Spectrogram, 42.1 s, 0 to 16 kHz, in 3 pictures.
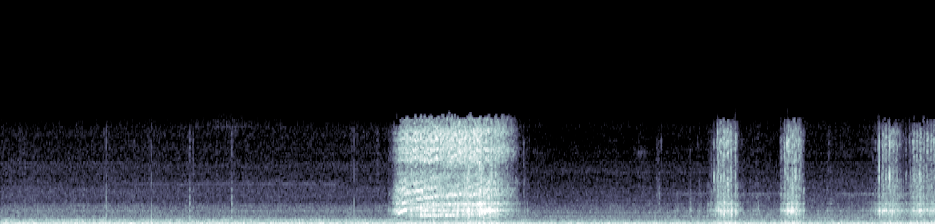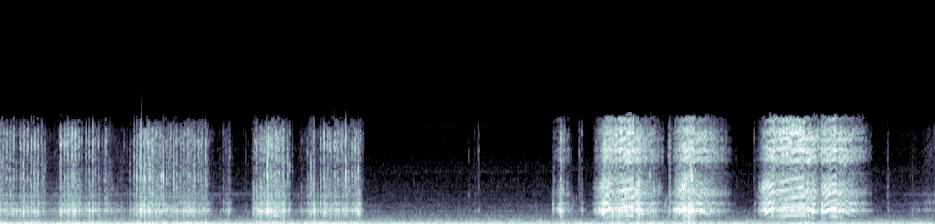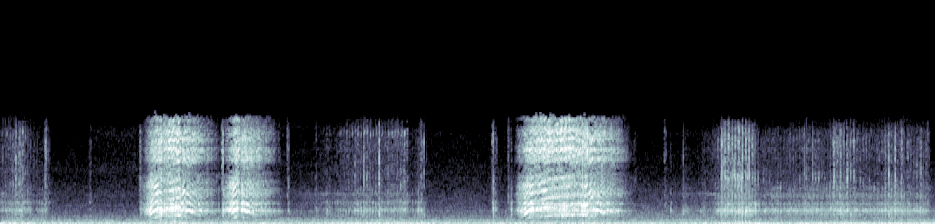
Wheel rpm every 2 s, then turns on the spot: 0, 0, 10, 100, 0, 20, 10, 30, 20, 20, 0, 40, 60, 50, 10, 50, 10, 10, 80, 10, 20.
10-20 32-34 38-42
